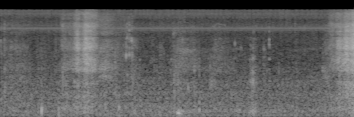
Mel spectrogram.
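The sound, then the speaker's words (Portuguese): Soft, intermittent chewing and mouth noises of people eating burgers at lunchtime, with faint scattered crunches and rustles and no one talking. “Tem um silêncio de mastigação rolando no ambiente.”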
